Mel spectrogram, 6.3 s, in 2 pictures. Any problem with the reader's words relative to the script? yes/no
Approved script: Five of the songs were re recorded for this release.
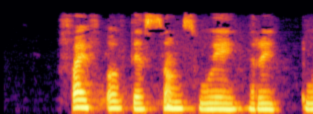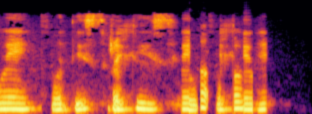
yes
